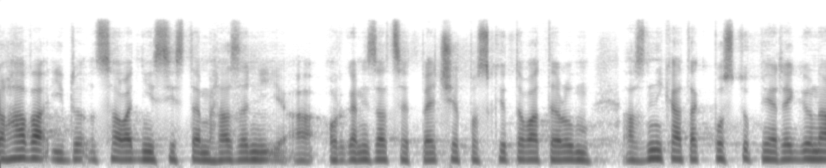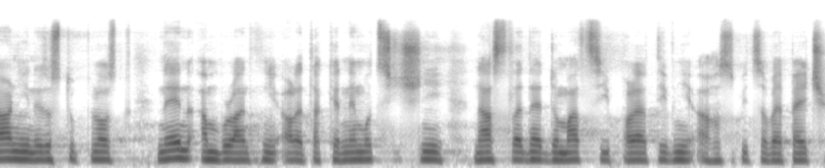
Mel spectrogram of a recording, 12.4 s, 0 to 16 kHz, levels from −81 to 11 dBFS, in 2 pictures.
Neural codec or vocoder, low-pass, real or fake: codec, 24 kHz, 1.2 kbps, DualCodec; 10.8 kHz; fake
